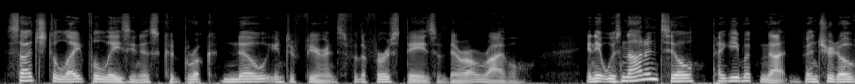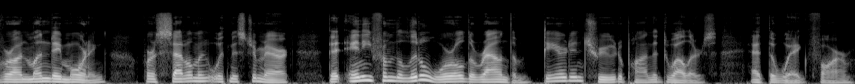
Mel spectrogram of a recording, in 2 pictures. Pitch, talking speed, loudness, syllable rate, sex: 120 Hz, 170 wpm, -18 LUFS, 5.1 syllables/s, male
